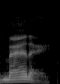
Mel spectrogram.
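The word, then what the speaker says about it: Mané: back to saying sadio Mane because I checked the actual sound how to pronounce it apparently it is Manet but I was trying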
